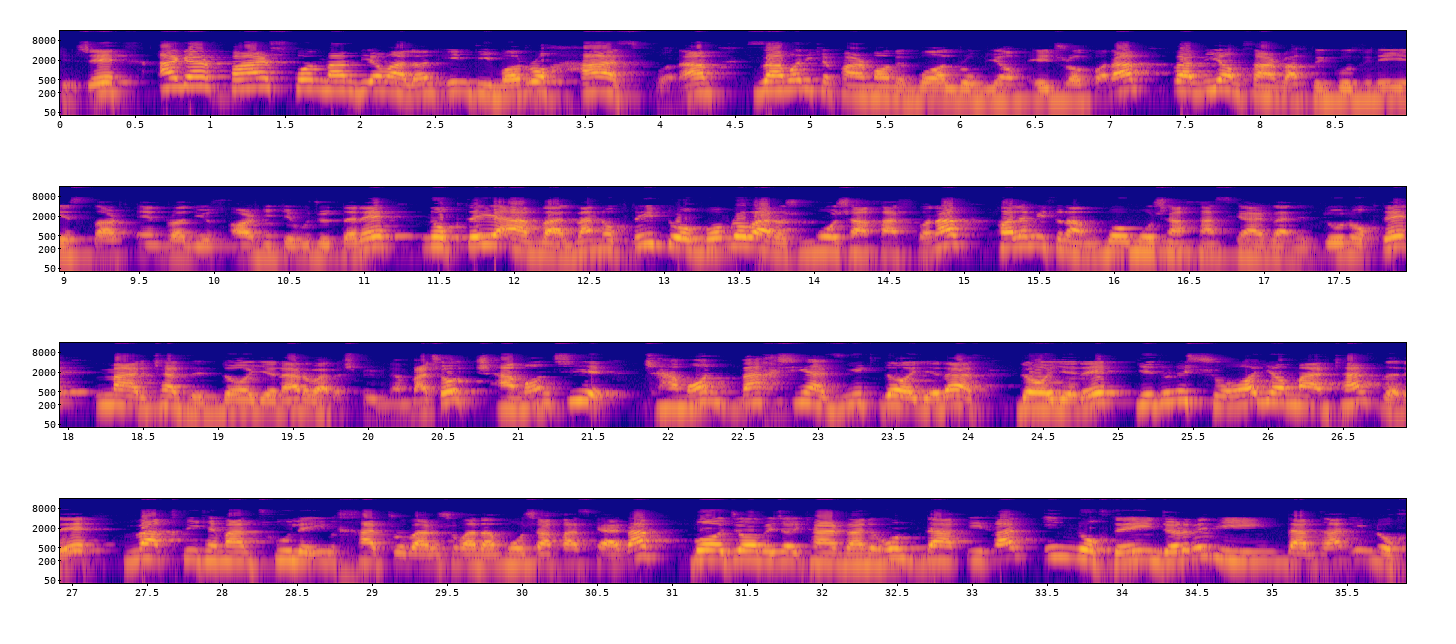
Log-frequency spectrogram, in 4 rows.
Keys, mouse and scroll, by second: 0.6 Delete, 4.4-5.3 typing, 9.0 click, 10.2 scroll up 1, 11.2-14.5 drag, 32.6 ctrl+shift+d.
